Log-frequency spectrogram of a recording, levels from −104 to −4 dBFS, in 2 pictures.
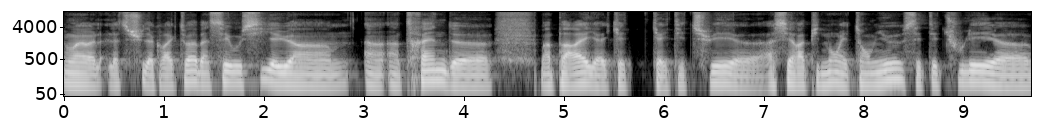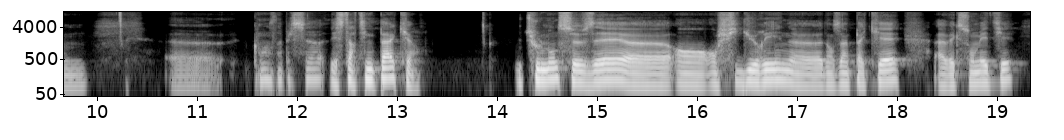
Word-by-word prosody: ouais, 105 - -1
ouais, 100 -2 +1
là-dessus, 95 -1 -4
je - - +3
suis - - -6
d'accord 95 - -3
avec 95 0 -4
toi. 115 +1 +1
Ben, 105 -2 -2
c'est 110 +3 0
aussi, 110 +2 0
il - - -2
y 115 - +4
a - - +3
eu 105 0 +4
un, 95 -1 -2
mmh, 95 +2 -10 0.2
un 95 -3 -4
un 95 -2 -6
trend, 120 +5 0
heu, 90 -2 0 0.5
bah, 95 - -2
pareil, 100 +1 +2
il - - 0
a 90 - -2 0.5
qui - - -6
a - - +1
été 80 +3 -10
tué, 105 +4 -1
heu, 80 -3 -4
assez 100 +3 -1
rapidement, 100 +2 -3
et 95 - -3
tant 100 -1 -5
mieux. 125 +5 0
C'était 105 -1 -5
tous 110 - -8
les, 110 -2 +3
mmh, 90 -1 -3 0.9
heu, 80 +1 -14 0.3
comment 130 +1 -7
on - - -15
appelle 125 - -13
ça? 130 +2 -3
Les 110 - -1
starting 125 +5 +2
pack? 140 +1 +3 1.1
Où - - -6
tout 125 - +2
le 125 - +7
monde 135 +2 +4
se 125 -3 +5
faisait, 120 +3 +6
heu, 100 -2 +4
en 100 -2 0
en 105 - -2
figurine, 120 +3 +3
heu, 95 -3 0
dans 100 +1 -3
un 105 - 0
paquet 115 +4 +2 0.3
avec 95 +1 -2
son 110 - -1
métier, 110 +4 0
105 Hz, 200 wpm, -23 LUFS, 95-115 Hz, 1.1 s, le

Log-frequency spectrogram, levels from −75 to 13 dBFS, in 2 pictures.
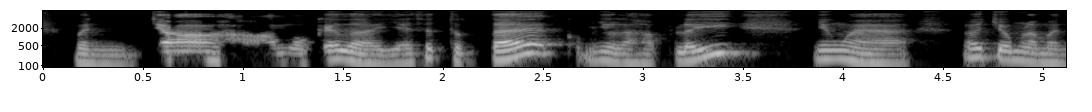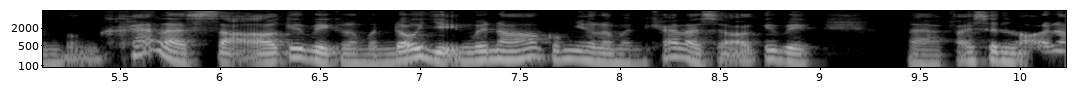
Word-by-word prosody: mình 115 -3 -5
cho 160 - +6 0.2
họ 150 -4 -3
một 130 -1 -4
cái 165 - +2
lời 125 -7 +2
giải 125 +2 -3
thích - - -4
thực 140 +1 -8
tế, 220 +13 +8
cũng - - -11
như 155 -2 -1
là 130 - -3
hợp 125 0 -7
lý. 220 - +3 0.4
Nhưng 175 0 0
mà 125 -5 0 0.3
nói 200 +1 0
chung 165 -5 0
là 140 - 0
mình 125 -1 -5
vẫn - - -12
khá - - -4
là - - +3
sợ 135 - +1
cái 200 - +3
việc 140 -5 0
là 130 - -4
mình 125 0 -7
đối 195 +9 +4
diện 145 -2 -1
với 160 +2 0
nó, 170 +5 0
cũng 165 0 -5
như 165 -3 -3
là 135 -2 -2
mình 125 -1 -9
khá 210 - -2
là 160 - 0
sợ 130 - -3
cái 175 - -2
việc 135 -2 -3 0.4
là 120 -2 -8
phải 150 - -4
xin 150 0 -1
lỗi 145 +2 -3
nó, 165 - -2
145 Hz, 275 wpm, -21 LUFS, 130-165 Hz, 0.4 s, tế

